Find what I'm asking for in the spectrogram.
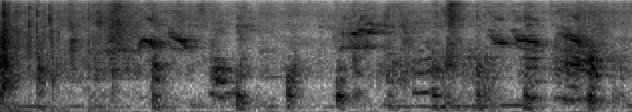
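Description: Chickens cluck repeatedly inside a coop in rural Kenya, with several birds calling in short, uneven bursts at close range and no speech.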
